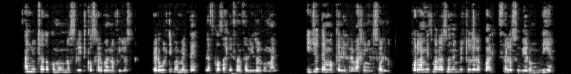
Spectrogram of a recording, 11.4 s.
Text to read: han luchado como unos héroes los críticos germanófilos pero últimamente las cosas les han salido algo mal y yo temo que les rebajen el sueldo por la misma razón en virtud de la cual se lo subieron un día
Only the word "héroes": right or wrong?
wrong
